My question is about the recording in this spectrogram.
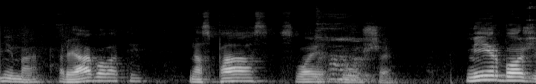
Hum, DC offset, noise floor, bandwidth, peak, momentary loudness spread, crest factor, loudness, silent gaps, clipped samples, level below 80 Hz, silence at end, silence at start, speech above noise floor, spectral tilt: none; under 0.1%; -54 dBFS; 16 kHz; -6 dBFS; 20 LU; 18 dB; -22 LUFS; none; under 0.1%; -56 dBFS; 0 s; 0 s; 32 dB; -7.5 dB/octave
